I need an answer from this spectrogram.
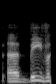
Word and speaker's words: Belvoir: said what I do like Beaver Castle it's spelled Belvoir and they do elderflower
